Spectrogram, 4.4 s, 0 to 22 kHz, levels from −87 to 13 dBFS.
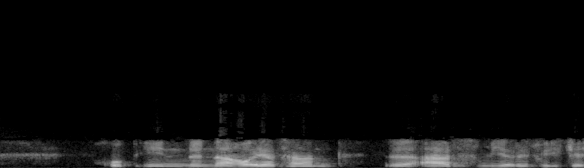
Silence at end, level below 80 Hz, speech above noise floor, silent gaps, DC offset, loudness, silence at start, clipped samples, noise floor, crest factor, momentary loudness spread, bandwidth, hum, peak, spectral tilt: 0 s; -72 dBFS; 31 dB; none; under 0.1%; -22 LUFS; 0.85 s; under 0.1%; -52 dBFS; 20 dB; 14 LU; 4 kHz; none; -2 dBFS; -5 dB/octave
